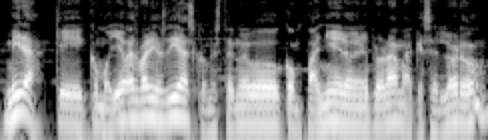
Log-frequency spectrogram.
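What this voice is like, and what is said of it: Hoarse, deep, husky voice. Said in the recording (Spanish): “un poquito afónico... Me nota la voz tomada sí, nota... y como esa profundidad... Es la voz de hombre.”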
